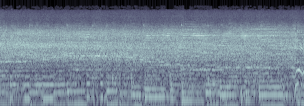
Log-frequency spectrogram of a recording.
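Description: Live stage orchestra playing an instrumental passage with no singing: a bass line moving in short held notes under a steady bright wash of sound.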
